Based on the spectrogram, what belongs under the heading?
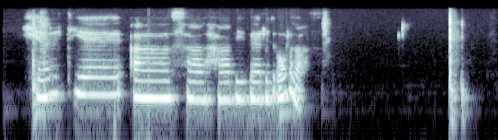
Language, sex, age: Icelandic, female, 30-39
